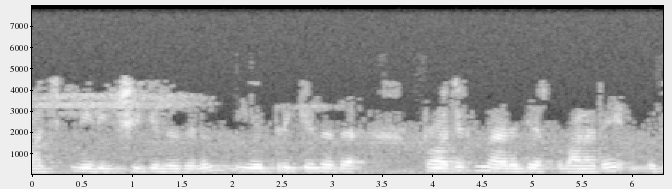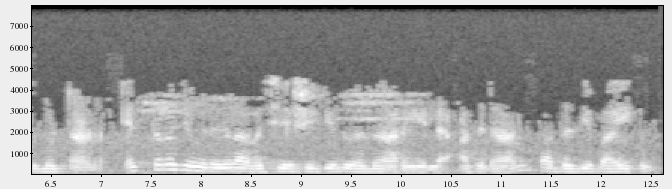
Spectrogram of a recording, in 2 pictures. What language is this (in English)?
Malayalam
